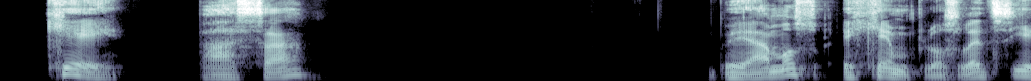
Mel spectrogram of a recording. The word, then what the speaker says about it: qué: Don't forget, you do not pronounce the U. ¿Qué pasa?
